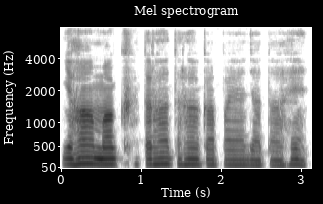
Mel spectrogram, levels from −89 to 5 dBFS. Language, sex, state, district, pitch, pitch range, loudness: Hindi, male, Arunachal Pradesh, Lower Dibang Valley, 110 Hz, 105-115 Hz, -20 LUFS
